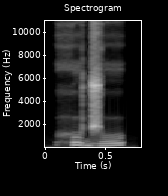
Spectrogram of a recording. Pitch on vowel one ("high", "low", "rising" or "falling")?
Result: falling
